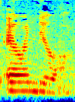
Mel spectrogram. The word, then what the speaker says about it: Erendira: pronounce your first name well it's pronounced and indeed on but the best way to say is Erendira thank you I want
